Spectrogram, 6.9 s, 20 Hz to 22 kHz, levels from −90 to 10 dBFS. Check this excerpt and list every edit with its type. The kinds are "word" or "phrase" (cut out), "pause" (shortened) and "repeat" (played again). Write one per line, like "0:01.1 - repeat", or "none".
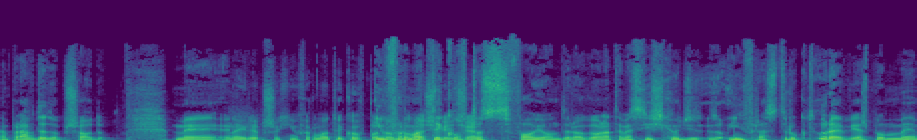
0:01.7 - word
0:05.4 - word

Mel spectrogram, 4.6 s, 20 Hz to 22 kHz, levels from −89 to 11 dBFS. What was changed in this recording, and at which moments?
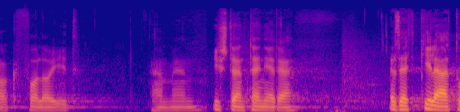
0:02.1 - pause

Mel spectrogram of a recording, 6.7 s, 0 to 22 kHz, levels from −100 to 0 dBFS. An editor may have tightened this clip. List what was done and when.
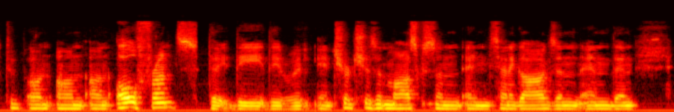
0:02.0 - word
0:03.2 - phrase

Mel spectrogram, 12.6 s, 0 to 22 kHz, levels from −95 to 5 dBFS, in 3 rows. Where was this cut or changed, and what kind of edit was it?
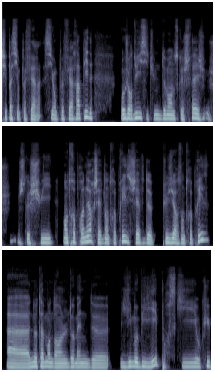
0:04.7 - word
0:05.3 - pause
0:08.4 - pause

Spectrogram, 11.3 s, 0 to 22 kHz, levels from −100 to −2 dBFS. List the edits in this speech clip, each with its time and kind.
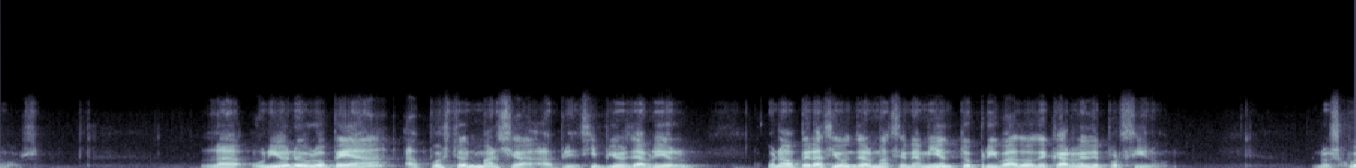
none

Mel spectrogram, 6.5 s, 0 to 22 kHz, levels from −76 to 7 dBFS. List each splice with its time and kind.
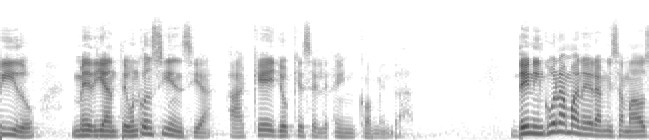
0:01.4 - word
0:03.2 - word

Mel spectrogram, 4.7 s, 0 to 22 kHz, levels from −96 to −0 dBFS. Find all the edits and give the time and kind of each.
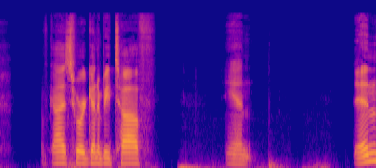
none

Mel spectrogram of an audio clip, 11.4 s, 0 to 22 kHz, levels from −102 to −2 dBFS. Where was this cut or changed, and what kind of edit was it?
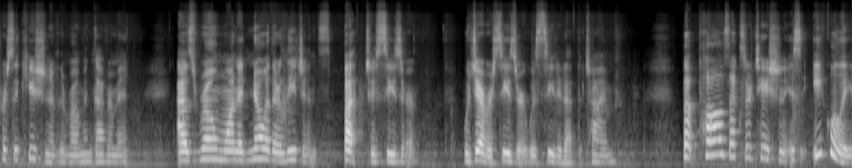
none

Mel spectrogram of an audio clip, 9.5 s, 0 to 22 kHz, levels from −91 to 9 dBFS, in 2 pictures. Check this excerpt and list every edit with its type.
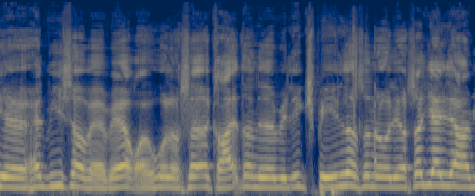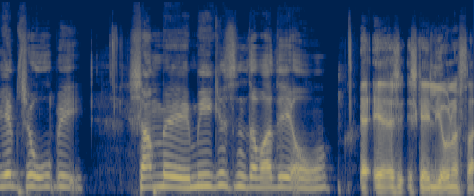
none

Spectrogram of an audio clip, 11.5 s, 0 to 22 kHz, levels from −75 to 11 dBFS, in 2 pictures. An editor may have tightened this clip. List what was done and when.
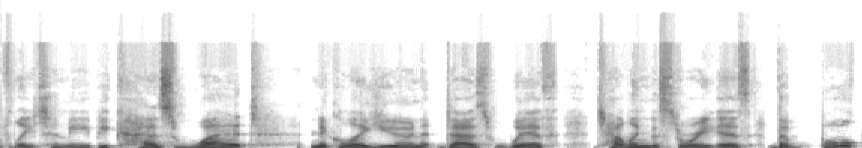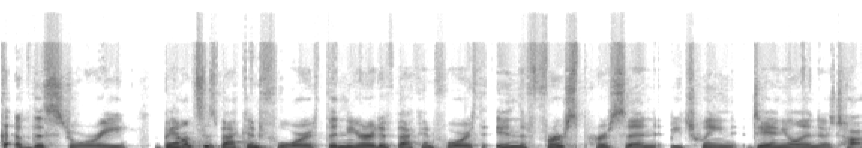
0:05.1 - pause
0:06.7 - pause
0:08.4 - word

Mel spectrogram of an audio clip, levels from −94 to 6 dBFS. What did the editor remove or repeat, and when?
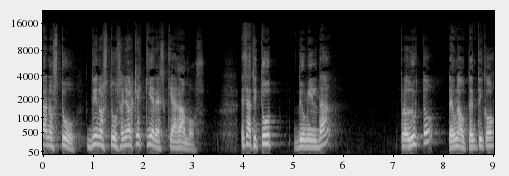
0:08.1 - word

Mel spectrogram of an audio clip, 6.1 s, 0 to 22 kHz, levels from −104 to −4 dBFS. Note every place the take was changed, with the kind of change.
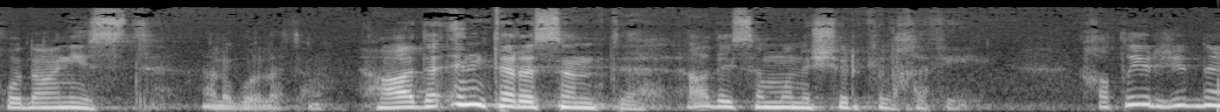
0:01.7 - pause

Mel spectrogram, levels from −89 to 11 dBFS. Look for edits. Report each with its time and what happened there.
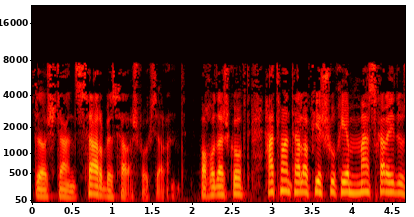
0:02.0 - pause

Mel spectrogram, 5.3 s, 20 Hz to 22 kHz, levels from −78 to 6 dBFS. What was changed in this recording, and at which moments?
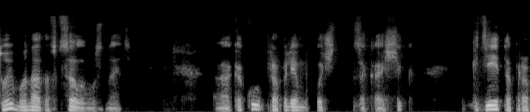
0:03.4 - word

